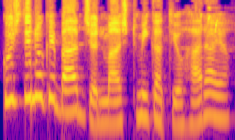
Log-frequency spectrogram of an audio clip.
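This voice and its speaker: A woman's voice: medium pitch, sing-song, fairly quick, no echo. A woman narrating a scripted moral story as a storyteller.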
